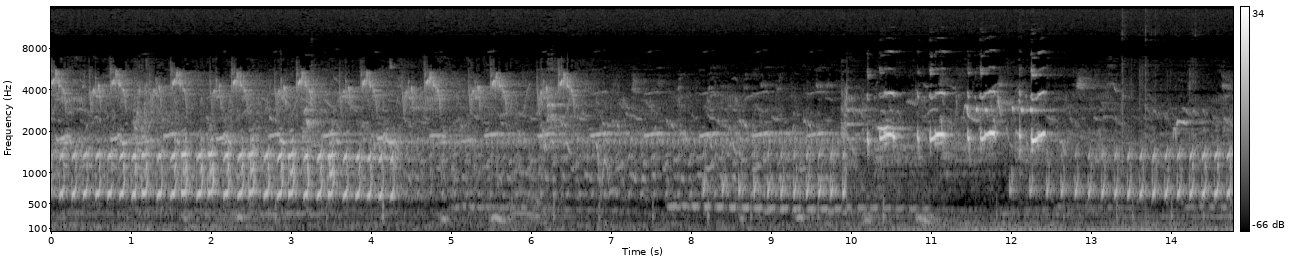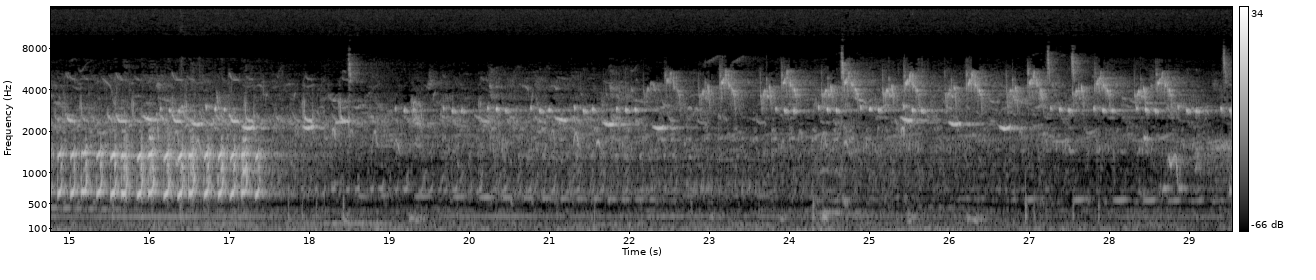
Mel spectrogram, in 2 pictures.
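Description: Birds calling in the bush: one bird gives a loud, rapid chattering call that pulses about four or five times a second, at the start and again in the middle, while other birds chirp and trill higher up throughout.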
